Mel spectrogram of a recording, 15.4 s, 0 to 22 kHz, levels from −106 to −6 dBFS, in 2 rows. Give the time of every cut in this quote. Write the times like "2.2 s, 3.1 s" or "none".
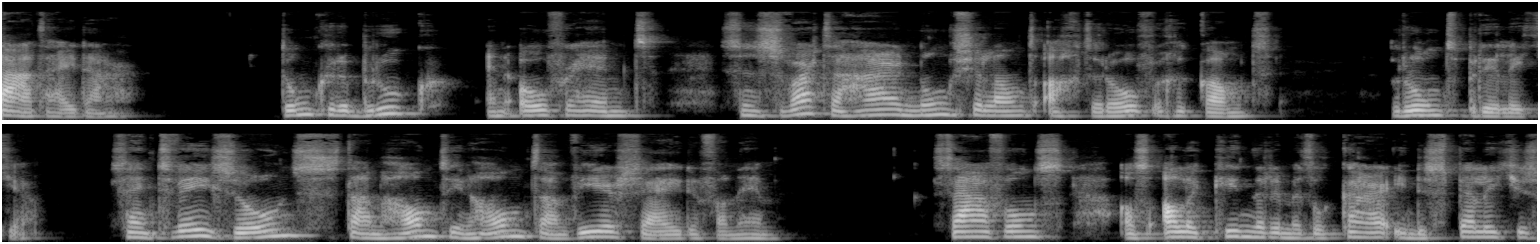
8.2 s

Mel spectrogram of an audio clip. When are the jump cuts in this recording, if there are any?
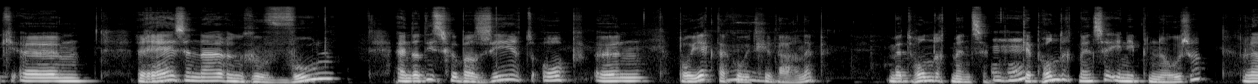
none

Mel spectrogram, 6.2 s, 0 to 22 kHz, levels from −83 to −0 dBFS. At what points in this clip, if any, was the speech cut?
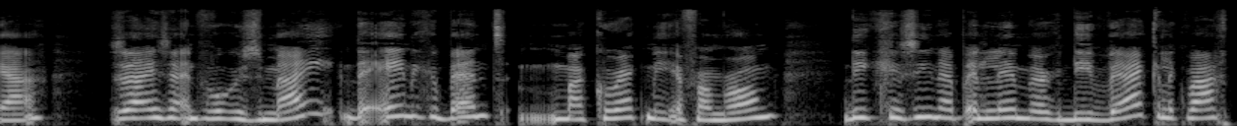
2.6 s

